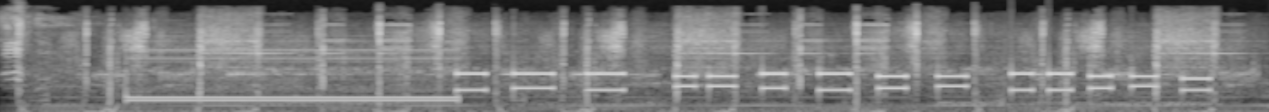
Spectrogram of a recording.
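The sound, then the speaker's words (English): A steady phone dial tone hums for a couple of seconds, then a quick run of touch-tone beeps punches out a number, one short tone after another over a thumping background beat, as someone phones their mom. “Pick up, mom, pick up.”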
